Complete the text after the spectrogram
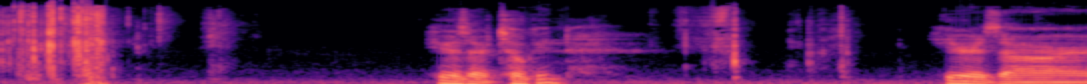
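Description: Playing cards slide and flick softly in a hand.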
